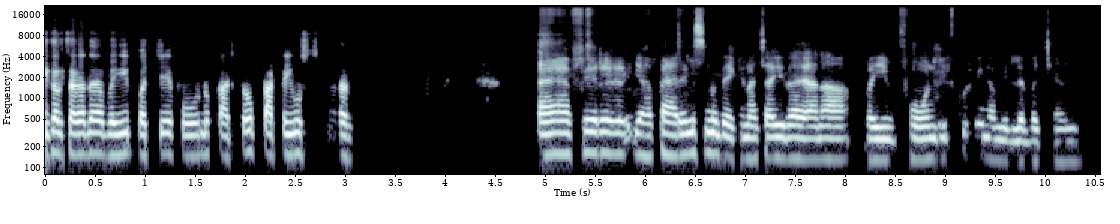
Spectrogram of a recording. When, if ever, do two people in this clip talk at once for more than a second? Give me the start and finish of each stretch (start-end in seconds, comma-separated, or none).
none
